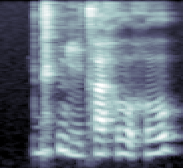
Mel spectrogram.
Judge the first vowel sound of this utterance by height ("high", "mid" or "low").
high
